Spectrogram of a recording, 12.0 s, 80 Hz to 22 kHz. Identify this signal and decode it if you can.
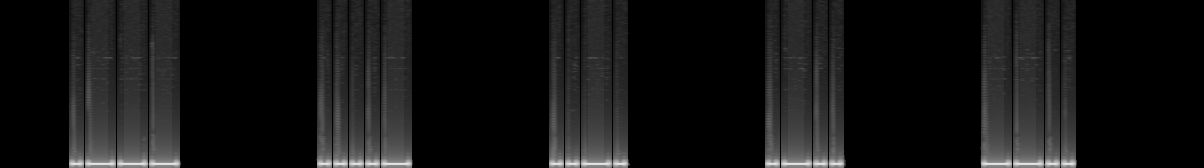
Morse code, heard as a keyed tone, about 15 wpm, spaced as for 5 wpm, 700 Hz. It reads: J4FLZ
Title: USA Call Signs - 6x Character Spacing - 15wpm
